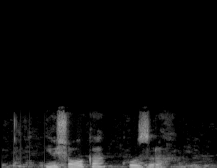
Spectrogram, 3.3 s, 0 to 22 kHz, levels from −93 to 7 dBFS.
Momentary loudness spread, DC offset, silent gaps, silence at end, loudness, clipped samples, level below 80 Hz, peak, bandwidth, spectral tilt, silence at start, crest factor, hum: 20 LU; under 0.1%; none; 0.15 s; -29 LUFS; under 0.1%; -70 dBFS; -14 dBFS; 8 kHz; -4.5 dB/octave; 0.05 s; 18 dB; none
